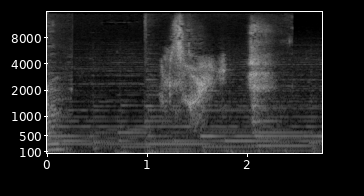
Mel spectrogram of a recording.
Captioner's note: voiceover; whispering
